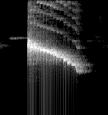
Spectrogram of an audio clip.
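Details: Calling to its female, a male kaso-kaso bird gives a clear whistled note that slopes steadily down in pitch, lasting over a second, with silence before and after.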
